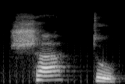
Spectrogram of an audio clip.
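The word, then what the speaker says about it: château: ela tá chegando agora para pronunciar castelo francês chato chato e a o em francês tem um som do u-chan chato chato tem muitos castelos na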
